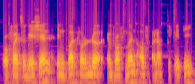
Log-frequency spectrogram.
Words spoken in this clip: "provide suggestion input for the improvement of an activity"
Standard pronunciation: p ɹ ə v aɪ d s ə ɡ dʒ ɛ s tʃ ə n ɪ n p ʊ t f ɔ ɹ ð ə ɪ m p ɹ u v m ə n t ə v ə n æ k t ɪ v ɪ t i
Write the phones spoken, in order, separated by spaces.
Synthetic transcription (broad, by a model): p ɹ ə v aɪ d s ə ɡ ɛ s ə n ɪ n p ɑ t f ɔ ɹ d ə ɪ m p ɹ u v m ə n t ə f ə n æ k t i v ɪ t i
